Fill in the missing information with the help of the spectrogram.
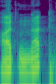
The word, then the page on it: atnat: Mi'gmaq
